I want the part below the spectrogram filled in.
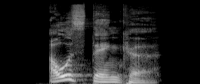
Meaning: inflection of ausdenken: 1. first-person singular dependent present 2. first/third-person singular dependent subjunctive I
- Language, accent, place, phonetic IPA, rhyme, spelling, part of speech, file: German, Germany, Berlin, [ˈaʊ̯sˌdɛŋkə], -aʊ̯sdɛŋkə, ausdenke, verb, De-ausdenke.ogg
